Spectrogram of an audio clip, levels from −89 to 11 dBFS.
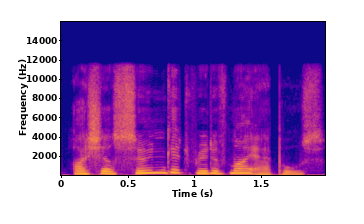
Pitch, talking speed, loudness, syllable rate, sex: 210 Hz, 240 wpm, -14 LUFS, 5.0 syllables/s, male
